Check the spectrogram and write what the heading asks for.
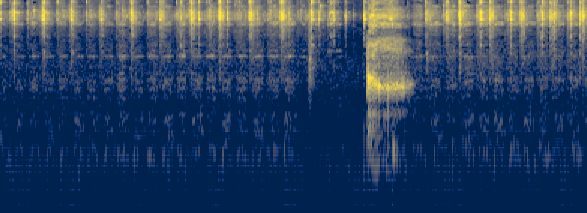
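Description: Light clinking of metal chain links handled in the fingers, with one short scrape a little past halfway as the chain is rubbed across a black testing stone to leave a streak for a metal test.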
